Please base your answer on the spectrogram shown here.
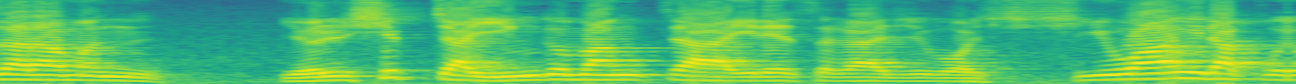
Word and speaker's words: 시왕: 고 해가지고 선 책이 있는데 그 책의 명칭이 예수, 시왕, 어떤 사람은 열십자, 임금왕자 이래서 가지고 시왕이라고 읽어야 되는데 글자대로 읽는다고 십왕이라고 읽어.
